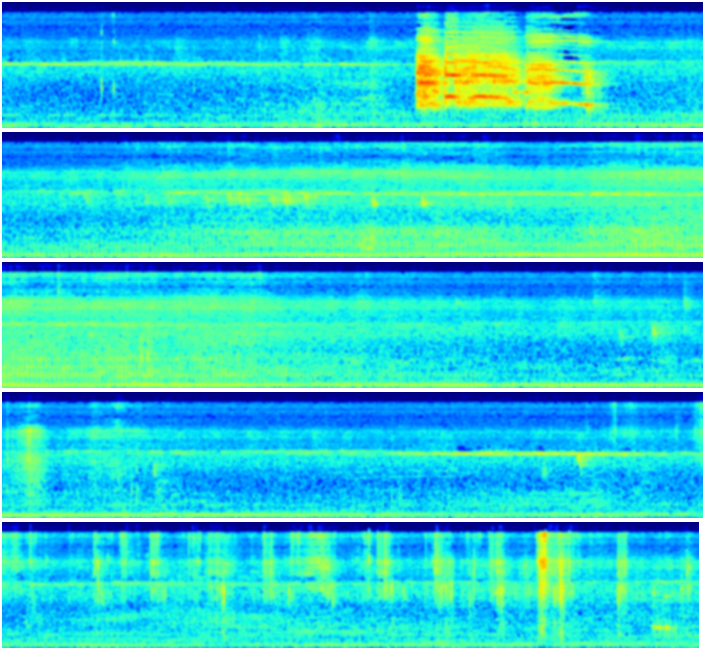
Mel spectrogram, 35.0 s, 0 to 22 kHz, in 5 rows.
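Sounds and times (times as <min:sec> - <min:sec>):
rooster crowing: 0:03.7 - 0:06.2.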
